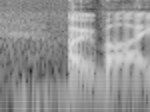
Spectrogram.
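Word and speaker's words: Oubaai: Africa is oh boy I've been pronouncing it who by for the last three years but my South African friend here jason has just corrected me oh by design but O'Neill's some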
